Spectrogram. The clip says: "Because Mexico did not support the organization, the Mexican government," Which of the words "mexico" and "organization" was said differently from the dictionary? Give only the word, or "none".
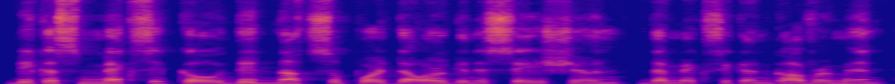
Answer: organization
